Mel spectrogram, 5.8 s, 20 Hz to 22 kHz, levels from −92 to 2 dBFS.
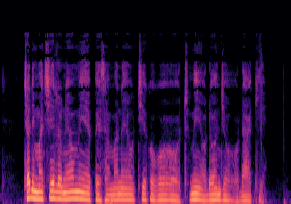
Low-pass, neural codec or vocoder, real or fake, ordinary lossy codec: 19.8 kHz; none; real; MP3, 48 kbps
